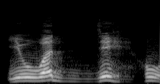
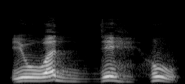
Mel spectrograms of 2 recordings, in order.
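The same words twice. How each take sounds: First: The doubled j is articulated firmly and clearly. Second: The same.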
